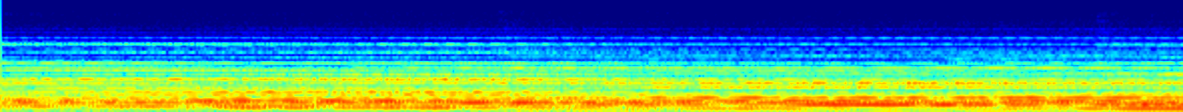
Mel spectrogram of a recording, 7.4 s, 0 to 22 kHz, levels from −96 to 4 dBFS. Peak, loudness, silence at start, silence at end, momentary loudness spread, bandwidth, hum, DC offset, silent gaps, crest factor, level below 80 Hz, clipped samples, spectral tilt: -6 dBFS; -20 LUFS; 0 s; 0 s; 5 LU; 6.6 kHz; none; under 0.1%; none; 12 dB; -44 dBFS; under 0.1%; -10 dB/octave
